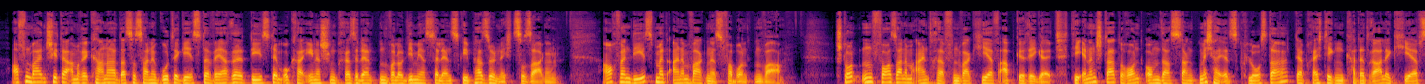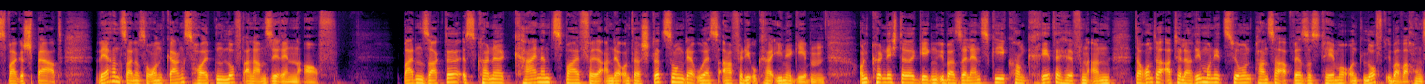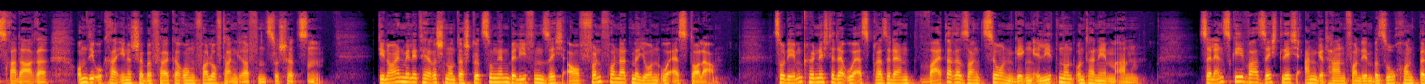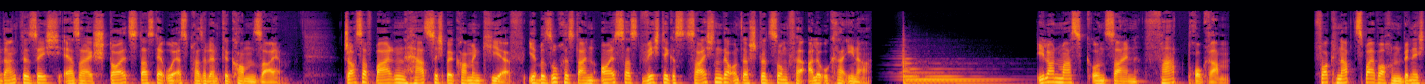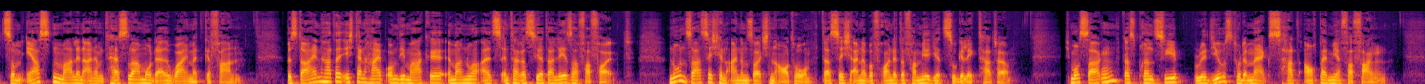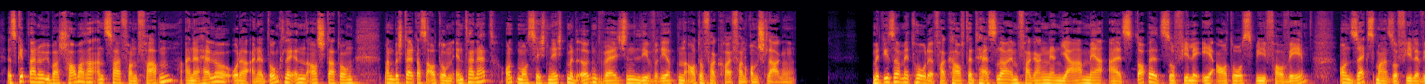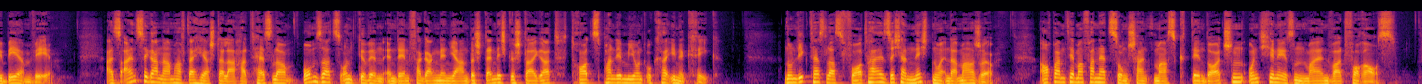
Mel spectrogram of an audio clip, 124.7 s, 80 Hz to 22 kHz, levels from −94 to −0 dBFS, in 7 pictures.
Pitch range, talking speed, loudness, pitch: 105-135 Hz, 145 wpm, -18 LUFS, 115 Hz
